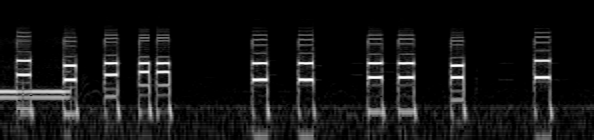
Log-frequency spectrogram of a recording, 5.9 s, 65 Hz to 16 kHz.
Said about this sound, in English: we're going to call 1-800-CALL-INFO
